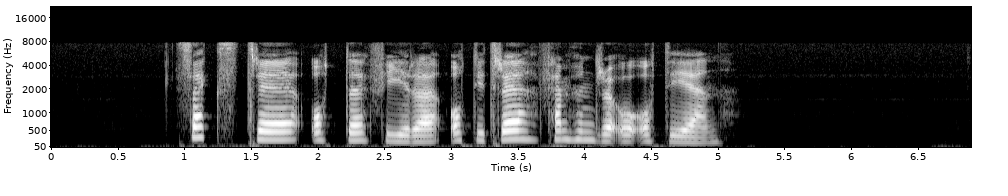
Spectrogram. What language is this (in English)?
Norwegian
